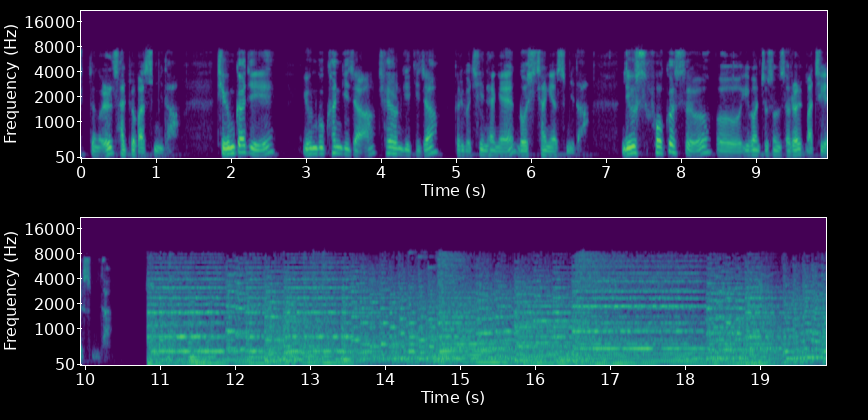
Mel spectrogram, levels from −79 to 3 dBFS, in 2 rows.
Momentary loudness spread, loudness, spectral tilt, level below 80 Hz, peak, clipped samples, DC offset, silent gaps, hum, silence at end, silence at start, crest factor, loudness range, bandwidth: 9 LU; -24 LUFS; -4.5 dB/octave; -40 dBFS; -8 dBFS; under 0.1%; under 0.1%; 10.60-10.81 s; none; 0 s; 0.1 s; 18 dB; 5 LU; 8.8 kHz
